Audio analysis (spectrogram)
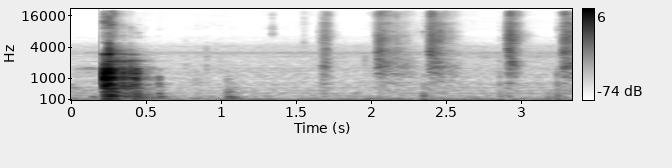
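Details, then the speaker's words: Husqvarna 268XP chainsaw bottom end during rebuild, crankshaft flicked by hand: a sharp knock then gritty rasps from a bad, rough main bearing that can also be felt. "that's a bad bearing you can feel it too"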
